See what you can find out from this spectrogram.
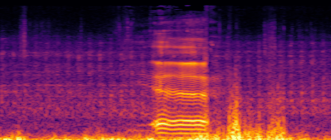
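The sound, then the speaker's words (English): Steady low rumbling wind buffets the microphone outdoors at Herrenhaven on a nice day, with a brief tonal harmonic sound cutting through midway and faint voices in the background. “It wasn't windy at my house, but it is windy at Herrenhaven.”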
